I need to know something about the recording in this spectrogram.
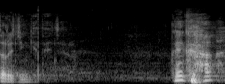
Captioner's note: audience laughing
